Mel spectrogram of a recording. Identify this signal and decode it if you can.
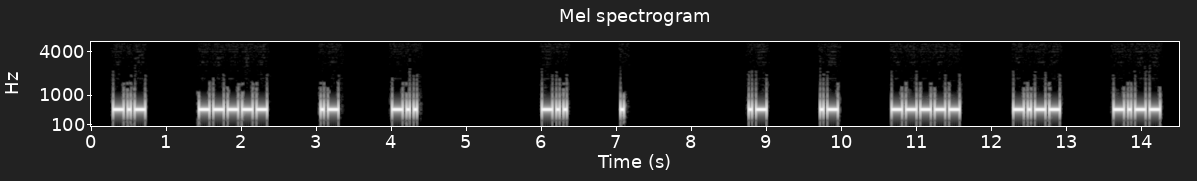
Morse code, heard as a keyed tone, about 25 wpm, spaced as for 10 wpm, 590 Hz. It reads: K0AD DE AA0YY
